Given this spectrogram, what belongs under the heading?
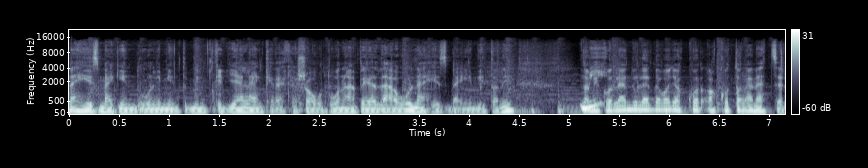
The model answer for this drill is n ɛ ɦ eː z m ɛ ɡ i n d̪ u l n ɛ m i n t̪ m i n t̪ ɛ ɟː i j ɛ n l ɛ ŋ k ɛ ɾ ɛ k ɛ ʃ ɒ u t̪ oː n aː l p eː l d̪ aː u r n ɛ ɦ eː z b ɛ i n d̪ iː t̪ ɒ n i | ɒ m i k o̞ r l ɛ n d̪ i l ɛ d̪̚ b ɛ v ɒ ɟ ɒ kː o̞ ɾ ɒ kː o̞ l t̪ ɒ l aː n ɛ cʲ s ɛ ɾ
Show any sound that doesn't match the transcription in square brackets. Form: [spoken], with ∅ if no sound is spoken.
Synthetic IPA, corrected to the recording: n ɛ ɦ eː z m ɛ ɡ i n d̪ u l n [i] m i n t̪ m i n t̪ ɛ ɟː i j ɛ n l ɛ ŋ k ɛ ɾ ɛ k ɛ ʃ ɒ u t̪ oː n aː l p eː l d̪ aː u [l] n ɛ ɦ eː z b ɛ i n d̪ iː t̪ ɒ n i | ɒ m i k o̞ r l ɛ n d̪ [y] l ɛ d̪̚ b ɛ v ɒ ɟ ɒ kː o̞ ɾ ɒ kː o̞ [r] t̪ ɒ l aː n ɛ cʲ s ɛ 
